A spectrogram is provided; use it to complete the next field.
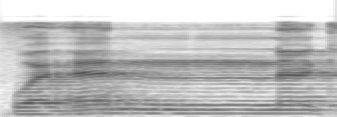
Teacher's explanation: ഷദ്ദുള്ള നൂനിനെ 2 ഹറക്കത്തിൻ്റെ അളവിൽ മണിക്കുക. വഅന്നക ലാ തഗ്മഉ തഫ്ഖീം ചെയ്ത് സ്വരഭാരത്തോടെ ഉച്ചരിക്കേണ്ട ഇസ്തിഅലാഇൻ്റെ ഹർഫാണ്. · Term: നൂൻ മുശദ്ദദ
